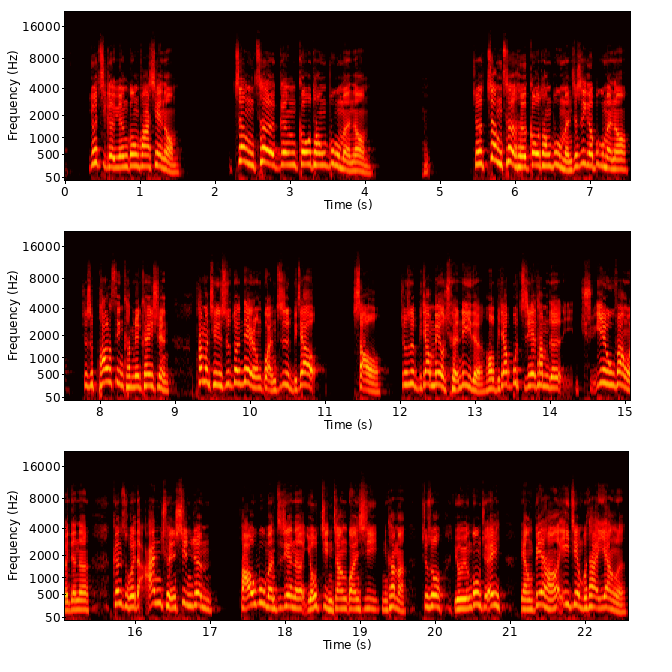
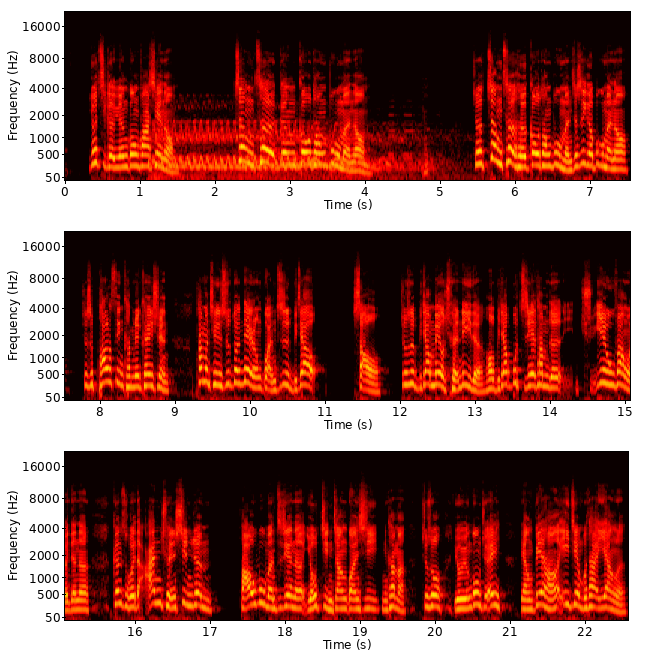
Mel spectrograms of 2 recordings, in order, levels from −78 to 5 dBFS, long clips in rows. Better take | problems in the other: first | siren; noticeable; from 1 to 5 s; peak 8 dB below the speech

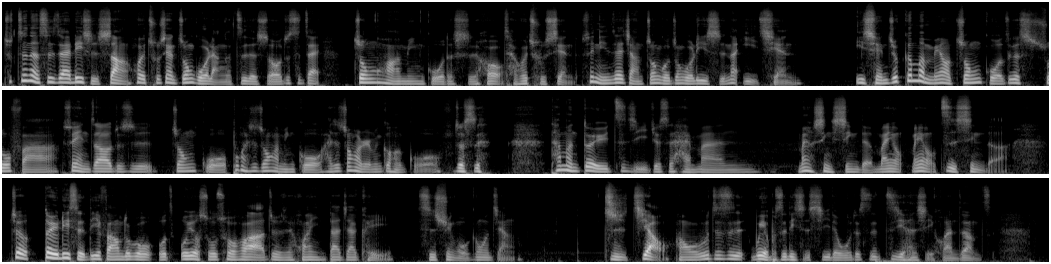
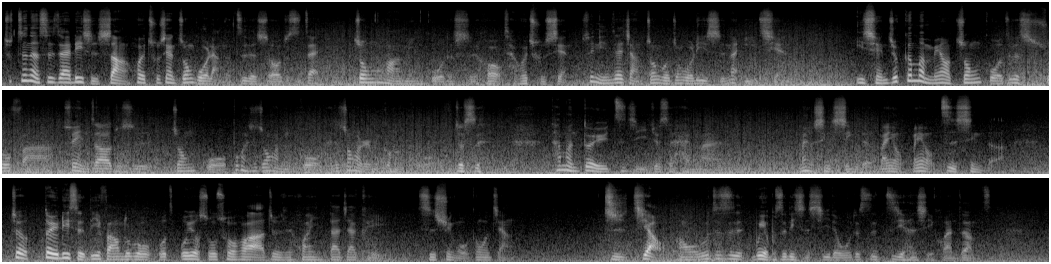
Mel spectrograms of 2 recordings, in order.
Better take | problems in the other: first | wind noise on the microphone; occasional gusts; 10 dB below the speech

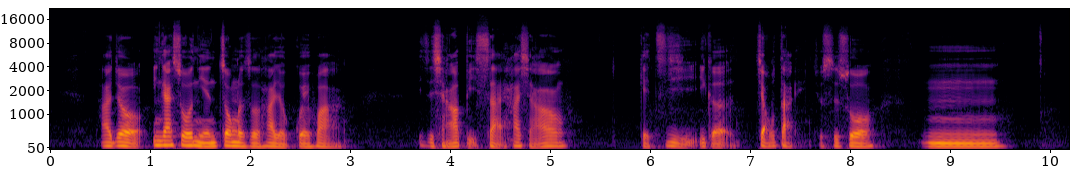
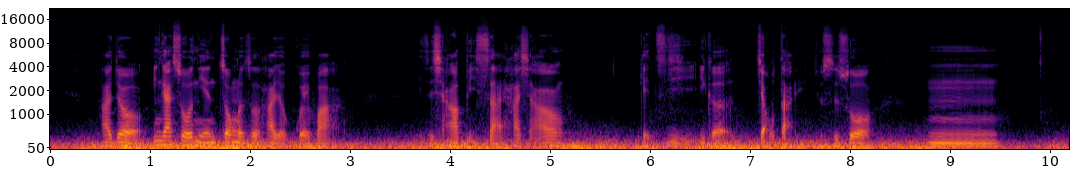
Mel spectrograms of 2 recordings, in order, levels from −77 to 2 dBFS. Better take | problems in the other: first | low rumble; noticeable; throughout; 10 dB below the speech

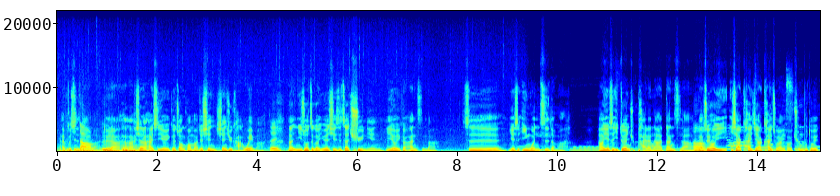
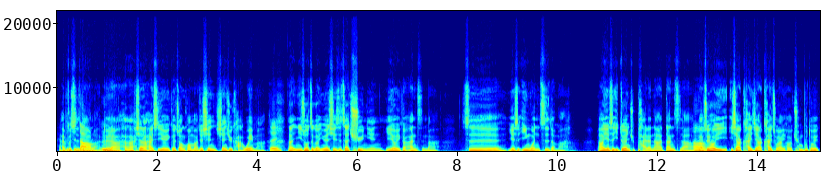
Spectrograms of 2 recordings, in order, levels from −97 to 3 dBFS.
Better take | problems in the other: second | rain or running water; noticeable; throughout; 10 dB below the speech

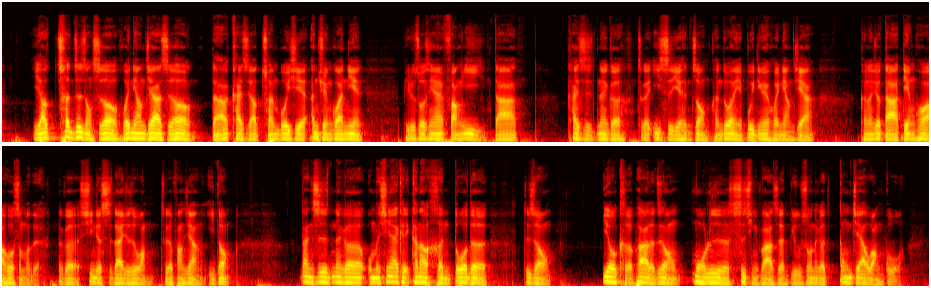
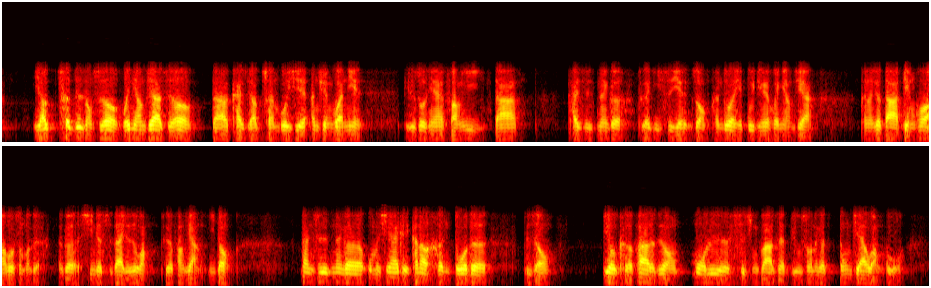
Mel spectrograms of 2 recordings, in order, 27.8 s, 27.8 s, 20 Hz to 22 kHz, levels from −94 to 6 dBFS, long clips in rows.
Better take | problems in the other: first | phone-call audio; poor line

